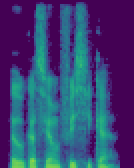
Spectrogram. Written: Educacion Fisica

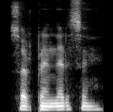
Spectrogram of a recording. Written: Sorprenderse

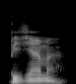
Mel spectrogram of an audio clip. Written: Pijama

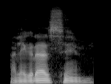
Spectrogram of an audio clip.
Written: Alegrarse

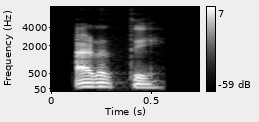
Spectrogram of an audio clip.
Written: Arte

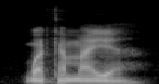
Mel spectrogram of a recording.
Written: Guacamaya

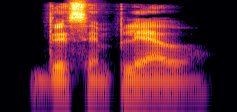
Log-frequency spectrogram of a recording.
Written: Desempleado

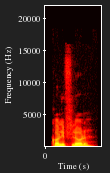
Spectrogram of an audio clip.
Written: Coliflor

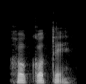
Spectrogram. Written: Jocote

